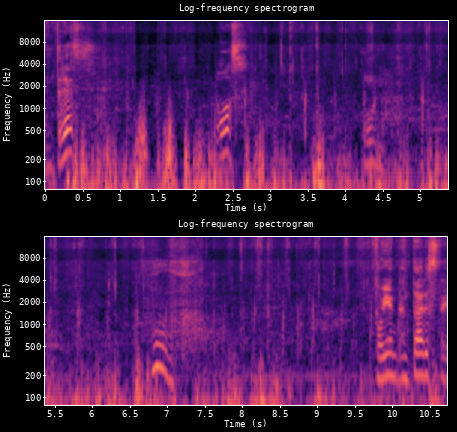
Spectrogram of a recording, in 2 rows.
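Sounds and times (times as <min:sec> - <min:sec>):
footfalls of someone running: 0:00.0 - 0:10.7
rustling wind noise: 0:00.0 - 0:10.7
speech: 0:00.2 - 0:00.8, 0:02.4 - 0:03.2, 0:04.3 - 0:04.9, 0:06.8 - 0:07.4, 0:09.8 - 0:10.7.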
